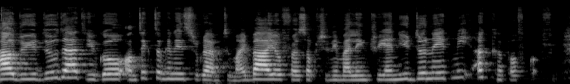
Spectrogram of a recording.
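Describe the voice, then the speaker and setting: In a French accent, a woman speaks at a very fast pace with hardly any pauses, her high voice swinging widely in loudness. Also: ordinary pitch variation. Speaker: psychic tarot reader. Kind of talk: live stream reading. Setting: live stream.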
